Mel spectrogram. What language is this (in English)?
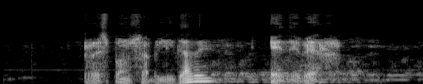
Galician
